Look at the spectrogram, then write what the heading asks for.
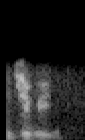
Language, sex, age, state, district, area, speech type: Hindi, male, 30-45, Madhya Pradesh, Bhopal, urban, conversation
